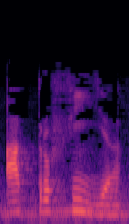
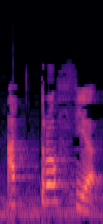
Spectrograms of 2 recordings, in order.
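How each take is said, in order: First: It is read with Portuguese stress placement. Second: It is read with Spanish stress placement. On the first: "en portugués" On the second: "en español"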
